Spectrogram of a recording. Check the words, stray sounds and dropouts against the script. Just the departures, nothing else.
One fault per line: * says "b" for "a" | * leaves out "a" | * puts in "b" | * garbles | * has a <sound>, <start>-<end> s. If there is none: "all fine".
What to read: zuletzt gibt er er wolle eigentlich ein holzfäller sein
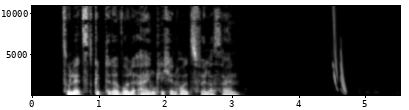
* has a chirp, 4.5-4.7 s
